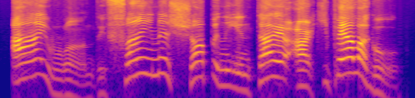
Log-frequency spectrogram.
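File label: Portuguese male, voice; Pirates Of The Caribbean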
